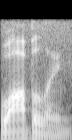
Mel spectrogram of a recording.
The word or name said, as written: wobbling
